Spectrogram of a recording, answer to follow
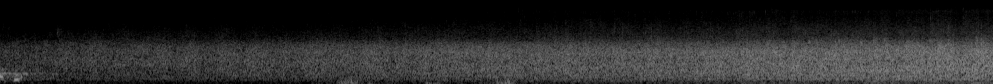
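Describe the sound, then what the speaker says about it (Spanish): A church congregation gives steady, sustained applause in praise during a sermon, a broad even wash of many hands that slowly swells louder over ten seconds, heard at some distance. "Dele un buen aplauso a Él."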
